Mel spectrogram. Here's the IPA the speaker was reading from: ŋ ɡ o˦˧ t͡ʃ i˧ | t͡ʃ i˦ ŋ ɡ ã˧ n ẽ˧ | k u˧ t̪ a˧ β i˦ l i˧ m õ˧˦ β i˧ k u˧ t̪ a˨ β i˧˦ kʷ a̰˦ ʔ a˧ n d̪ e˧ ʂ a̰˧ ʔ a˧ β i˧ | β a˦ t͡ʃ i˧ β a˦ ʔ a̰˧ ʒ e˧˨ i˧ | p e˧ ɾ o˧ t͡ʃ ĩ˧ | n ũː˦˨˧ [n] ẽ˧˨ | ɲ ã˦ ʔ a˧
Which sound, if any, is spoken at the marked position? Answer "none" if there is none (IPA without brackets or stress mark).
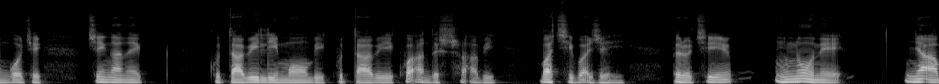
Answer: n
